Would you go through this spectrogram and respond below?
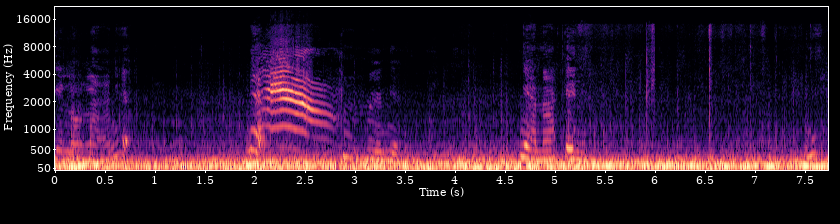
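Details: Talkative pet cat out sightseeing on its first trip gives one drawn-out, wavering meow midway, between human voices, over the constant low rumble of a moving vehicle.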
